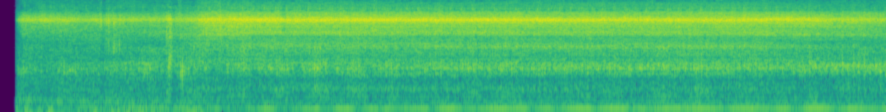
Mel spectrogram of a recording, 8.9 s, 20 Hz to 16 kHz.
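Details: BMW E87 118i, N46B20 engine, cold start: fast, loose ticking clatter over the idle like a bucket of nails, disappearing after a short run and returning every cold start; hydraulic lifter tick.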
